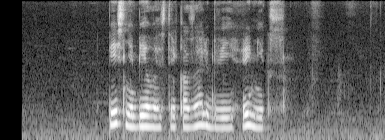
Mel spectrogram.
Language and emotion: Russian, neutral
